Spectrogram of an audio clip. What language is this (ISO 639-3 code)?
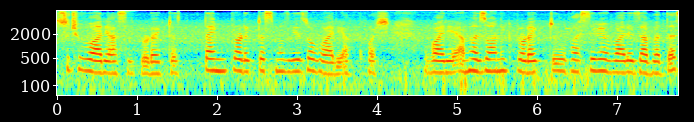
kas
